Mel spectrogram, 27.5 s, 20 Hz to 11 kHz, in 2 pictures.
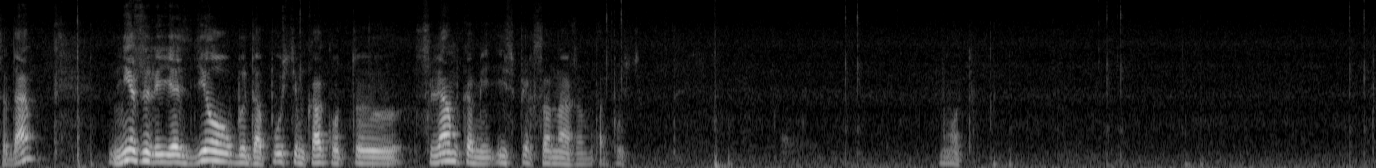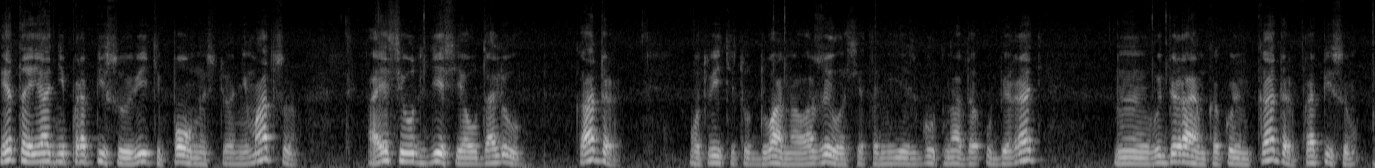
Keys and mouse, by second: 0.9 KP_3, 2.3 r, 3.9 g, 7.3 i, 8.7 click, 10.2 r, 12.2 g, 14.3 i, 17.7-18.2 drag, 19.3 Delete, 21.7 click, 22.9 Delete, 25.6 click.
